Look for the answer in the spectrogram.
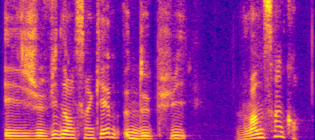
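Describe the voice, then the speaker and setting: Female interview guest, forties, Parisian French, low soft-edged voice, informal delivery that circles back and rephrases. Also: a little slow. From Paris, France. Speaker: podcast guest, communications director. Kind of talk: conversational interview, recounting own career.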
